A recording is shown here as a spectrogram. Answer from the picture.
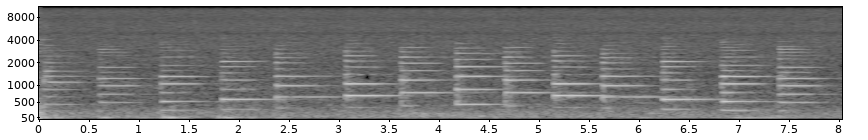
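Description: Sampled piano notes played back by MuseScore notation software, one sounding as each note is entered: an A melodic minor scale, rising an octave with raised sixth and seventh and falling back with them natural. About one note every 0.6 s, climbing in pitch through the first half and descending in the second.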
